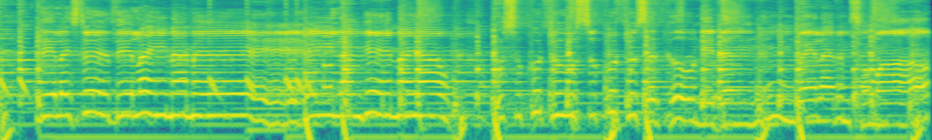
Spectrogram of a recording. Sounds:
Music

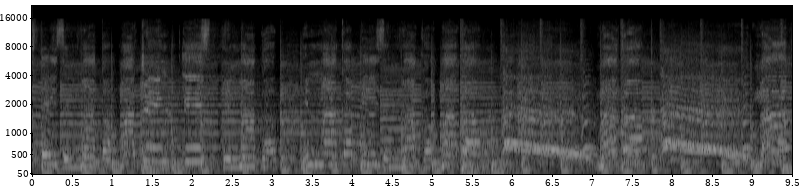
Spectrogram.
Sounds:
Music

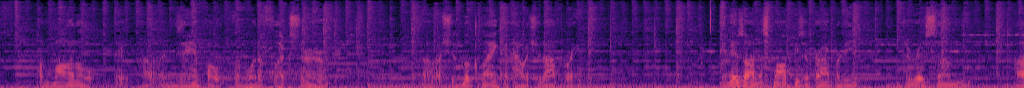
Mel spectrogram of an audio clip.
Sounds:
Speech, Music

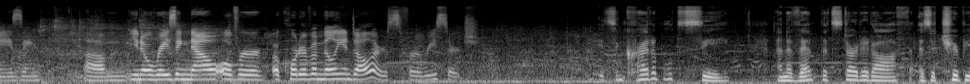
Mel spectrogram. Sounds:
Speech

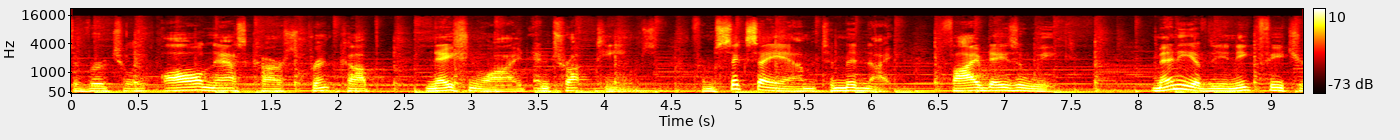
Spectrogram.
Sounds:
Music, Speech

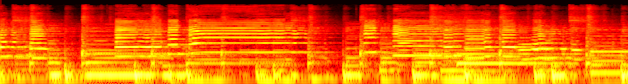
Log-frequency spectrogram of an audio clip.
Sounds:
playing saxophone

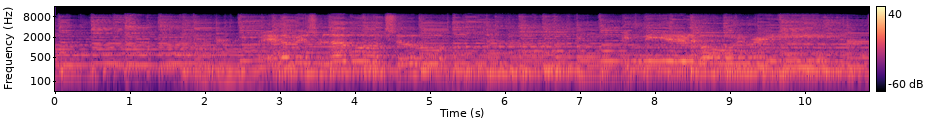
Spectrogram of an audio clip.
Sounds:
Music

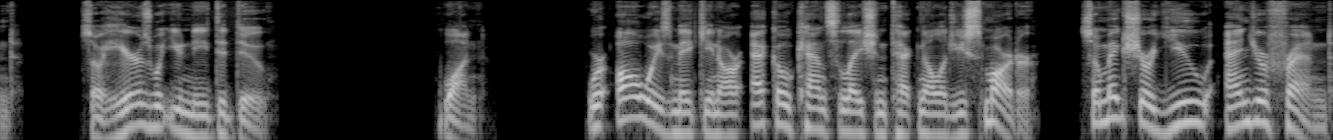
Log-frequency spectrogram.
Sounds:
Speech

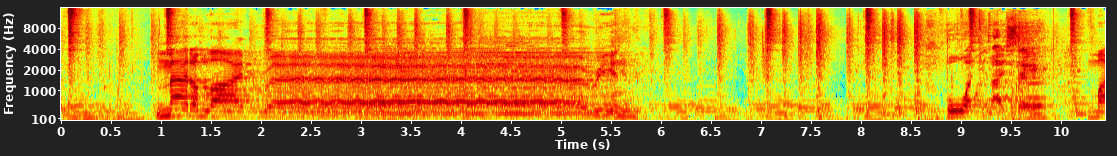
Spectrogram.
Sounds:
Music

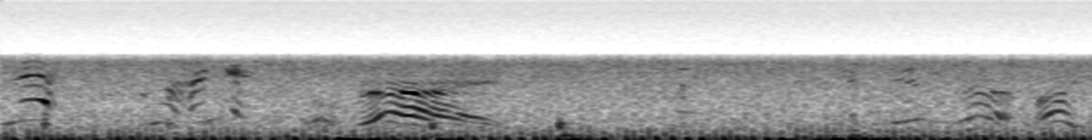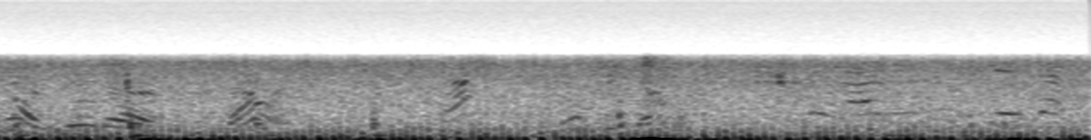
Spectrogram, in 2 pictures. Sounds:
kayak, Boat, Speech, Vehicle

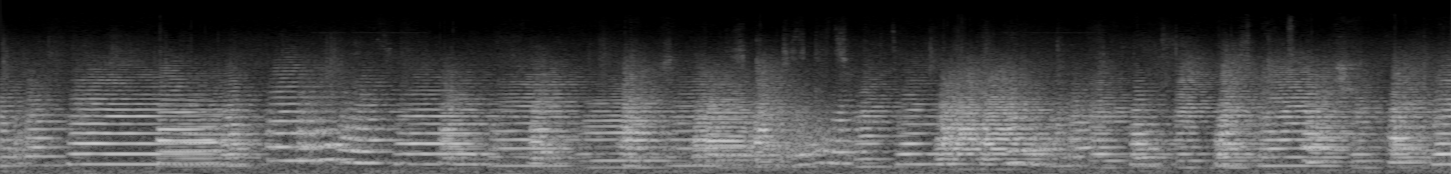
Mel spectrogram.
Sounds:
Brass instrument, inside a large room or hall, Orchestra, Trombone, Musical instrument, Music

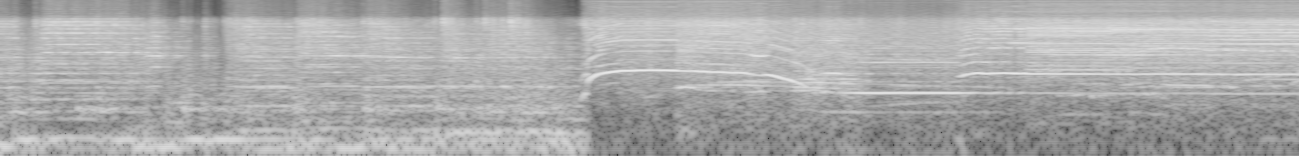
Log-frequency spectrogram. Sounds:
inside a large room or hall, Music, Crowd

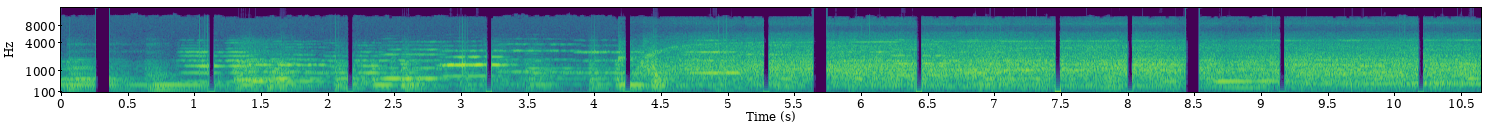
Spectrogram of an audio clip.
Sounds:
Music

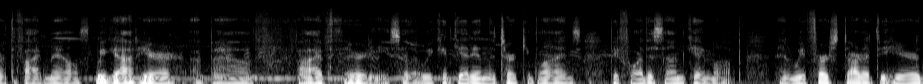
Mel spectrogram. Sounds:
Speech

